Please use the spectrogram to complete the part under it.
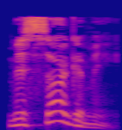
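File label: "misogamy", British English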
